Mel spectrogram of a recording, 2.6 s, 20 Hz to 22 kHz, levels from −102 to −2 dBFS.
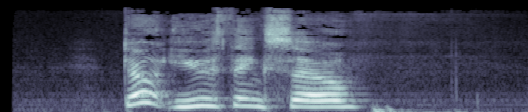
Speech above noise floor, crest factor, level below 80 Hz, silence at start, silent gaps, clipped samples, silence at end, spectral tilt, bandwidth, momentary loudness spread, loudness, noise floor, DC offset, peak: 41 dB; 16 dB; -46 dBFS; 0.6 s; none; under 0.1%; 0.65 s; -3 dB/octave; 16 kHz; 6 LU; -16 LUFS; -57 dBFS; under 0.1%; -2 dBFS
